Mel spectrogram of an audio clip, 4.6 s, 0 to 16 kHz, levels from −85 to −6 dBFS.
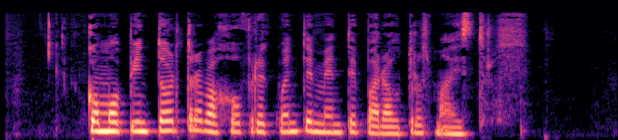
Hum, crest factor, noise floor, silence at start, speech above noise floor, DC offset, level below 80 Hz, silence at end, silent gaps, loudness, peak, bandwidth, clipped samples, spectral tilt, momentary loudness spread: none; 18 dB; -66 dBFS; 0.65 s; 49 dB; under 0.1%; -58 dBFS; 0.75 s; none; -17 LUFS; 0 dBFS; 11.5 kHz; under 0.1%; -5.5 dB/octave; 22 LU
